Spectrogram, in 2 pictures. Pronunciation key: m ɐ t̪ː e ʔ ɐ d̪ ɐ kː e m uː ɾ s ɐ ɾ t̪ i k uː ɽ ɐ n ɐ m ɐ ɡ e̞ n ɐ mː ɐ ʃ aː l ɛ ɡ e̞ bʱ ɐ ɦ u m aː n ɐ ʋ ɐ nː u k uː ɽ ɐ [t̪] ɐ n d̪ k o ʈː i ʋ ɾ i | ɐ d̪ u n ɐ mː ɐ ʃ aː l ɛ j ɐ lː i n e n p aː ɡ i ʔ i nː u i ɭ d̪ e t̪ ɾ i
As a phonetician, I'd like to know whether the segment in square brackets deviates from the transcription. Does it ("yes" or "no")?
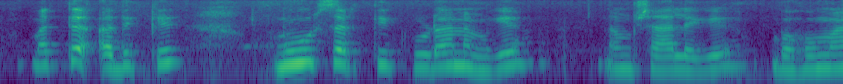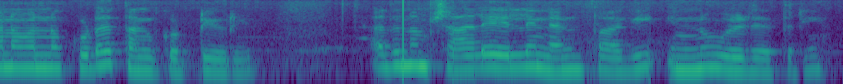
no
